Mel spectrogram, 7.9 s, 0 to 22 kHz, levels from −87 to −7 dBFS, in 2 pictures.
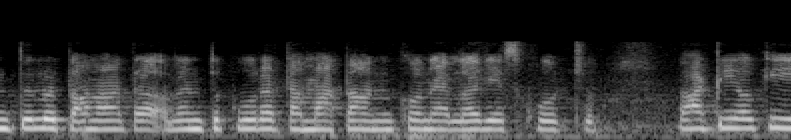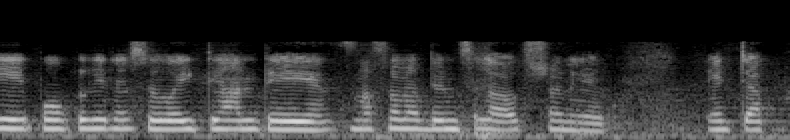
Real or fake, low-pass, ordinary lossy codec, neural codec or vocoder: fake; none; none; codec, 16 kHz, 1.1 kbps, Voila-Tokenizer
